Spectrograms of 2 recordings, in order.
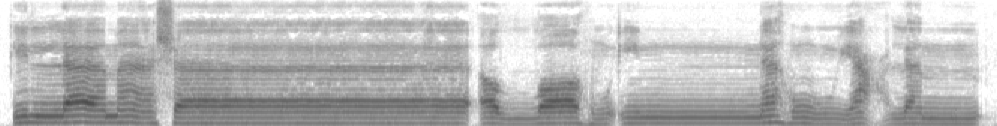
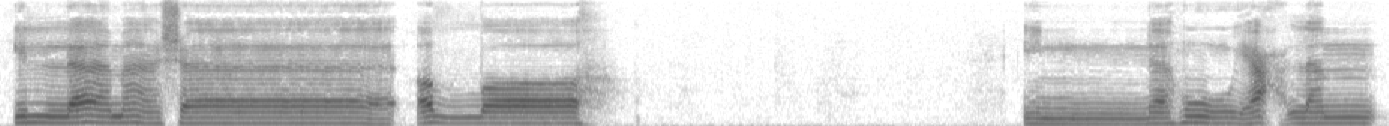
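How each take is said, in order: First: It flows on without a pause after Allah. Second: It stops with a pause after Allah.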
